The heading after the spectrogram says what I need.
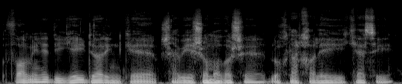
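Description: A man reading the part of a reserved, brooding German musician in an audiobook, speaking low and terse. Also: creaky, dark tone, dry recording. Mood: distracted, insistent.

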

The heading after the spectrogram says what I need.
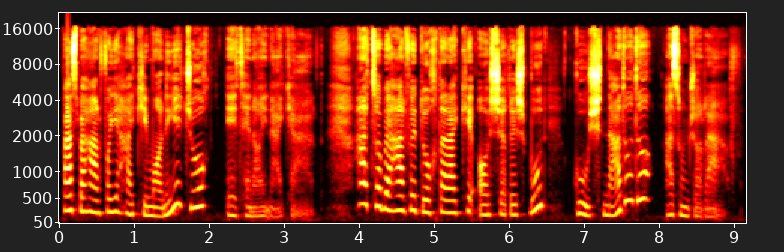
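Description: A woman narrating a storybook aloud, expressive and dramatic, sometimes dropping to a whisper. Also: a little high, gravelly, no room sound, clean studio sound. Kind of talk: storybook reading.

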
